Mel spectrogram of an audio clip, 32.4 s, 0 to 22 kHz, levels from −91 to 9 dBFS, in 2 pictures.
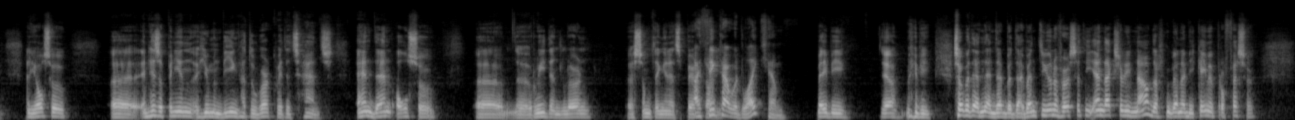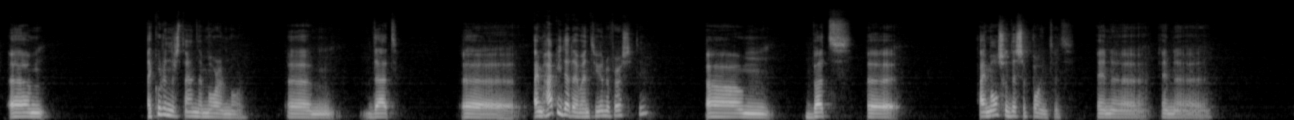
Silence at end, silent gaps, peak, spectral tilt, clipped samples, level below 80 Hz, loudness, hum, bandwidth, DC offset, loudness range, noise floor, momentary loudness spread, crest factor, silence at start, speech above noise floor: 1.05 s; none; -8 dBFS; -5.5 dB/octave; under 0.1%; -64 dBFS; -27 LUFS; none; 13.5 kHz; under 0.1%; 6 LU; -78 dBFS; 11 LU; 20 dB; 0.35 s; 51 dB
